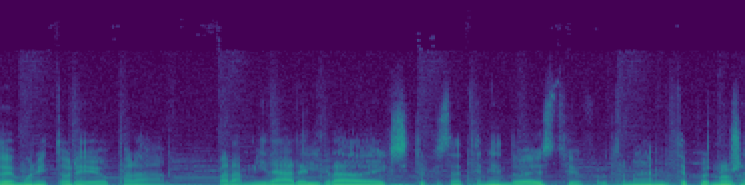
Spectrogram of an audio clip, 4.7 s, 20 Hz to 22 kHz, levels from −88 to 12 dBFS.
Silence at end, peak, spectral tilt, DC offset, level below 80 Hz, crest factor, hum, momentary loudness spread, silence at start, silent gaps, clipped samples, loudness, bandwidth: 0 s; -12 dBFS; -6.5 dB/octave; under 0.1%; -40 dBFS; 16 dB; none; 8 LU; 0 s; none; under 0.1%; -30 LUFS; 12 kHz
